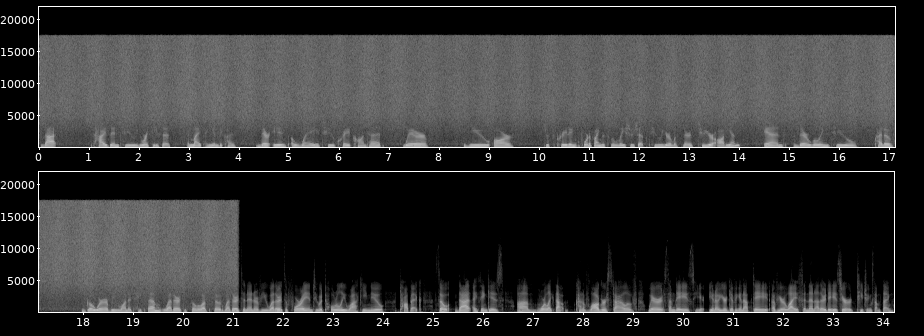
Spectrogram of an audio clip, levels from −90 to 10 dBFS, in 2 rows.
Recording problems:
muffled; very; fading above 2 kHz
hiss; loud; until 21 s; 3 dB below the speech
uneven, jittery; strongly; from 4 to 30 s

